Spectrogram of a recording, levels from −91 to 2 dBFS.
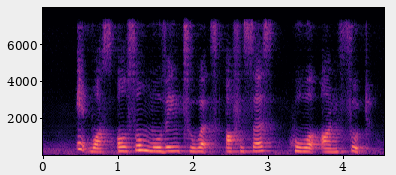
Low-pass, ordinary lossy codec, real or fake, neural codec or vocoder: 7.2 kHz; none; fake; codec, 24 kHz, 0.9 kbps, DualCodec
